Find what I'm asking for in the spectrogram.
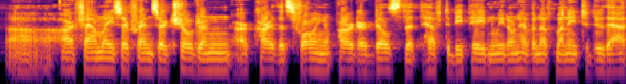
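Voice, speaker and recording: Noticeable background noise sits behind the speaker. He is a man with a fairly low pitch, talking at a fairly quick pace. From Northern Ontario, Canada. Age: middle-aged. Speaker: journalist and columnist. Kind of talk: guest talk at church. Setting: church. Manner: hesitant, many fillers.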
